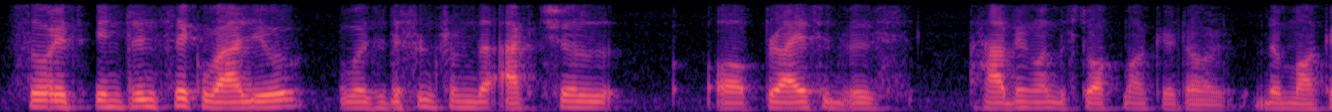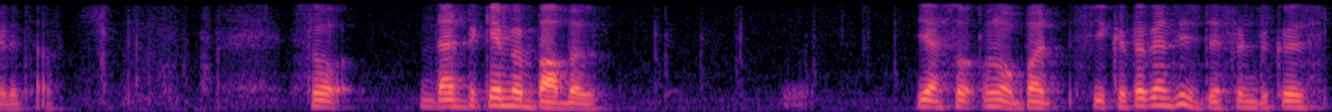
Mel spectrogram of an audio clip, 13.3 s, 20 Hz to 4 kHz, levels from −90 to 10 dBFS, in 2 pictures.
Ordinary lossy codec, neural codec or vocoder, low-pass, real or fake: none; vocoder, 44.1 kHz, 80 mel bands, Vocos; 3.6 kHz; fake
